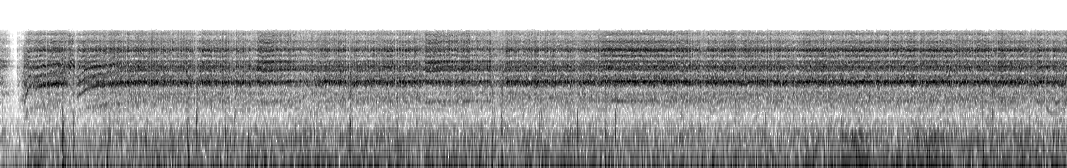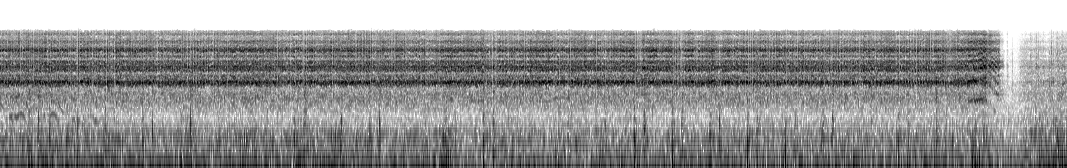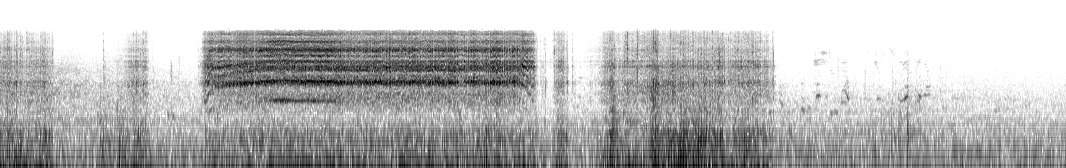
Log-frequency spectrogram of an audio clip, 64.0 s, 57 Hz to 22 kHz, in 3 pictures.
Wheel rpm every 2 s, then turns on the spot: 110, 150, 160, 160, 160, 160, 160, 160, 160, 160, 160, 160, 160, 160, 160, 160, 160, 160, 160, 160, 120, 30, 10, 70, 160, 160, 130, 20, 30, 0, 0, 0.
42-44 54-58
